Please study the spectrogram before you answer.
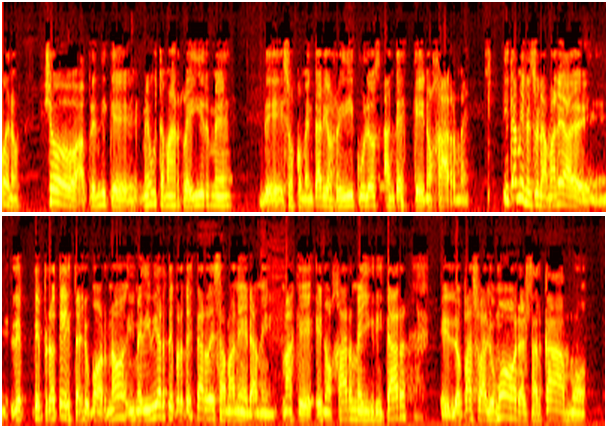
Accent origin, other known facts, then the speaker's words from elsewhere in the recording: Banfield, Buenos Aires Province, Argentina; Sí, yo nací a media cuadra de la cancha de Banfield y sigo viviendo en el barrio. Así que 43 años en Banfield.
